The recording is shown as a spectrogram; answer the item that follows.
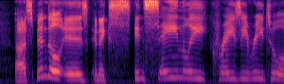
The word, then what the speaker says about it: Spindle: a female recruit of Spindle, or Spindel, however you'll want to pronounce it. I think Spindle is probably the correct way to say it. Spindle is an insanely crazy retool of Paleotrex.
